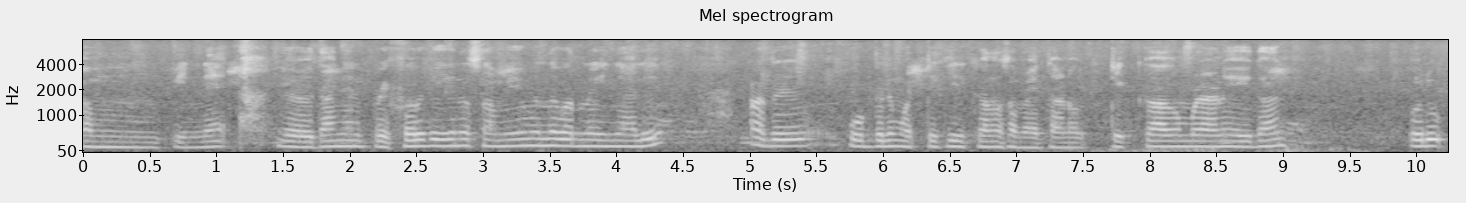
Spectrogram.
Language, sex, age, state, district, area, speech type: Malayalam, male, 18-30, Kerala, Kozhikode, rural, spontaneous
